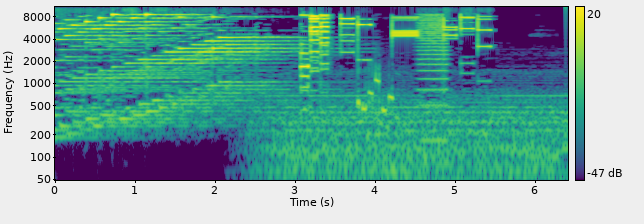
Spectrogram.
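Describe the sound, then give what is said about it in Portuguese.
A steady low electronic hum from the instruments inside a spaceship traveling toward the Moon, joined by soft rising tones and clusters of quick beeping blips midway. “Só o barulho suave dos instrumentos do comboio.”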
